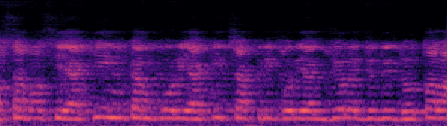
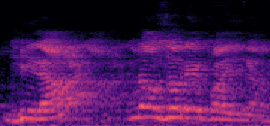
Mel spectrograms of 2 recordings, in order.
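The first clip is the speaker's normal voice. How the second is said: preaching at full force; 3 semitones higher, 6 dB louder than usual. Acted. Preacher acting out the master and disciple, full force. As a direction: hammer every line to the crowd.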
